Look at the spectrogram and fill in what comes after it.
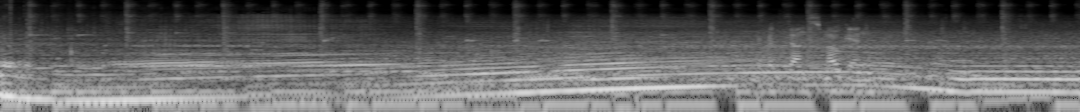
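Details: Honda EF Civic with new Ksport coilovers on test drive: pitch climbs smoothly through revs, turning harder and sharper up high; normal VTEC engagement.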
